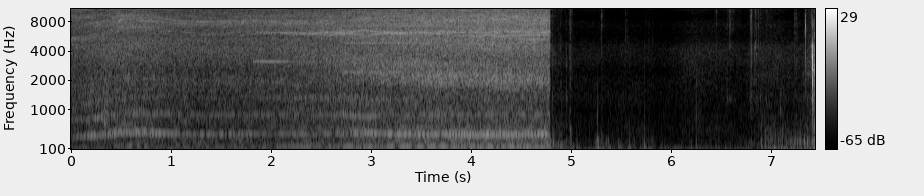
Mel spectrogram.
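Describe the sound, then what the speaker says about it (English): A DJI Mini 2 drone flying on 3D-printed toroidal propellers gives a steady, rising high-pitched whine and hum up close, which drops out suddenly partway, leaving faint handling noise and a few soft knocks. "It's a DJI Mini 2 which is flying with that toroidal propeller."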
